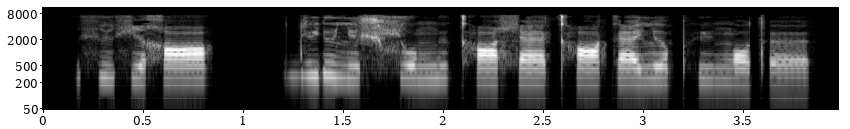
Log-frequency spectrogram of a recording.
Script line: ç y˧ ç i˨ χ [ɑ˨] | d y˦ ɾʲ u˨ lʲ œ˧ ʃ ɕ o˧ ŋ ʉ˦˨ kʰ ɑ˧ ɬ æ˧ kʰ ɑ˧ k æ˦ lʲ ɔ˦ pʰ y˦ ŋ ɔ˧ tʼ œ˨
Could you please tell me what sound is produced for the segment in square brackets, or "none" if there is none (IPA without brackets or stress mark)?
ɑ˦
